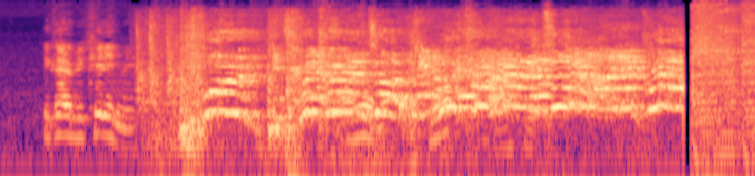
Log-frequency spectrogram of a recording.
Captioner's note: police yelling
